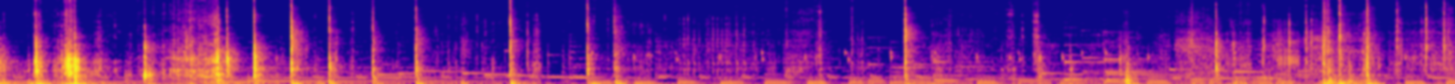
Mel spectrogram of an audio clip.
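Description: Background music with a slow, stepping low bass line, over hands handling a doll's plastic and cardboard box packaging: repeated sharp clicks, knocks and crinkles, busiest in the first two seconds and again near the end.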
